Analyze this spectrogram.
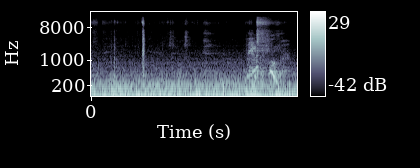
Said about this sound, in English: I wish I'd quit sneezing. All this smoke in the air from the fires. Sorry.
